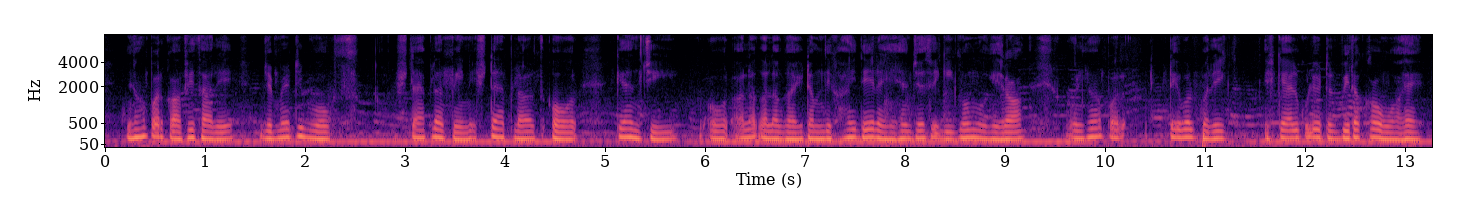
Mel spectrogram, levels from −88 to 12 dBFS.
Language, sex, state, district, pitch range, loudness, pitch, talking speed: Hindi, male, Uttar Pradesh, Muzaffarnagar, 105-160 Hz, -23 LUFS, 145 Hz, 155 wpm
